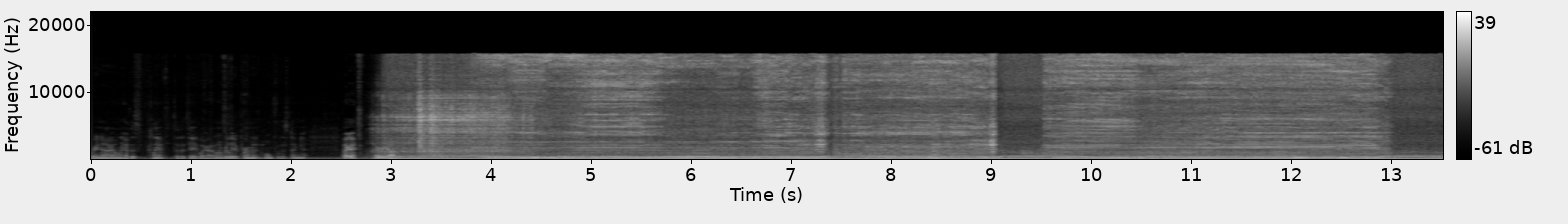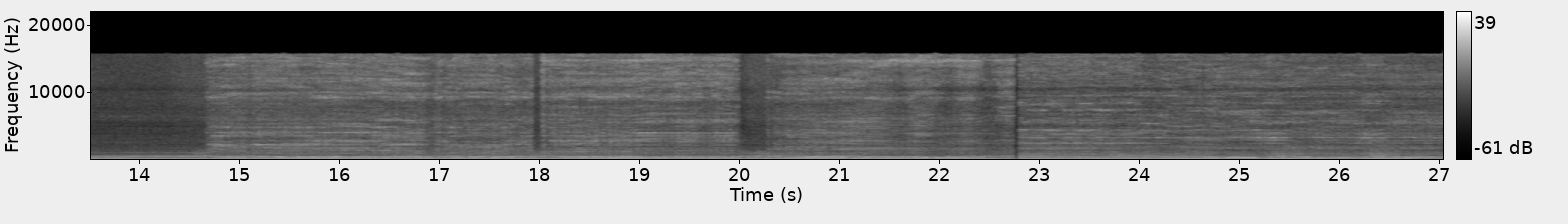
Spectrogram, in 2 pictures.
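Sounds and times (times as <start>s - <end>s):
wire wheel scraping paint off metal: 2.8s - 4.7s
grinder motor humming: 2.8s - 27.0s.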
